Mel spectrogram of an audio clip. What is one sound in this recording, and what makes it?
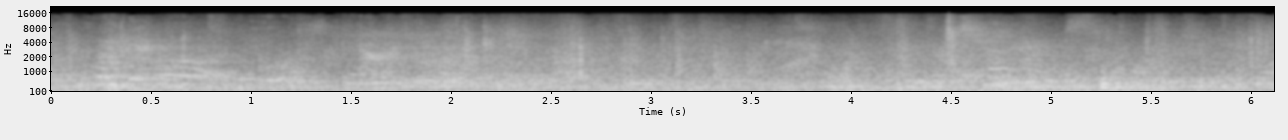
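A young girl speaks quietly into a microphone.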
